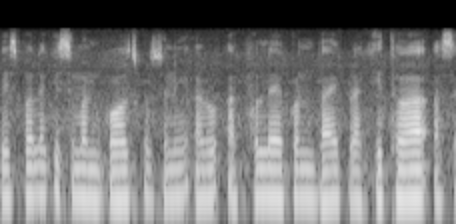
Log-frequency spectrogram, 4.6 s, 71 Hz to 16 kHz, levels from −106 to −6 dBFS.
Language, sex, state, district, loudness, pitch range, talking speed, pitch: Assamese, male, Assam, Sonitpur, -23 LUFS, 130-135 Hz, 145 wpm, 135 Hz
